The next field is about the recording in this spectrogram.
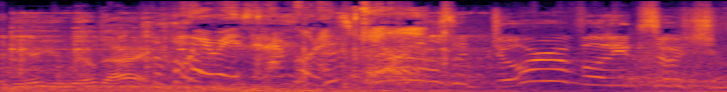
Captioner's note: babytalk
